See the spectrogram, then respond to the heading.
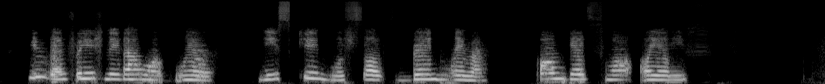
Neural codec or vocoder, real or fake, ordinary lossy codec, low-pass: codec, 44.1 kHz, 0.9 kbps, DAC; fake; Opus, 32 kbps; 19.8 kHz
